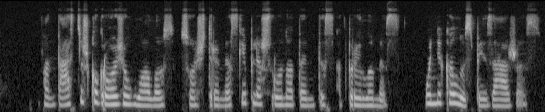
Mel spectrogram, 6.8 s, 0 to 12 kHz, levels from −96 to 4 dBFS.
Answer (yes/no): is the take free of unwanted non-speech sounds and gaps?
yes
